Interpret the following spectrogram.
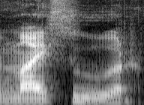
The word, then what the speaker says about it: Mythor: Mythor is the best pronunciation. Think of the Y as double O. So Mythor.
